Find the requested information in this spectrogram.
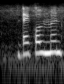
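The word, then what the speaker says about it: décollement: ठीक है, फिर देखेंगे डेकोलमेंट फोल्ड, इसे हम डेकोल्मा फोल्ड प्रोनाउंस करेंगे।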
